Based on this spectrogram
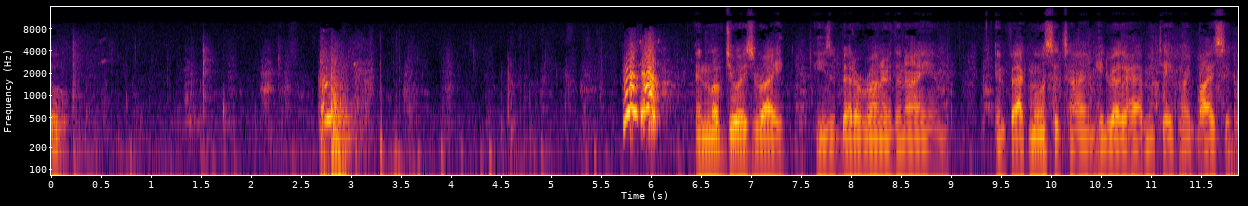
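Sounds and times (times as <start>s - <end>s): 
speech: 0.0s - 0.3s, 6.5s - 11.8s
light patter: 0.0s - 11.8s
German Shepherd dog barking: 5.7s - 6.2s.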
